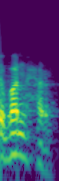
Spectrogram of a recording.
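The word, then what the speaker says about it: وانحر: हैं अरबी में नहर तो वन असल में था व इन हर पढ़ा जाता है मिला के वन हर तो अलिस अलिफ साइलेंट हो जाता है वन हर फस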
